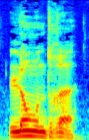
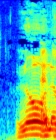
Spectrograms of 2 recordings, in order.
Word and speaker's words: Londres: For the French, it's Londres. – Londres. – L-O-N-D-R-E-S. Like, they even spell it different.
